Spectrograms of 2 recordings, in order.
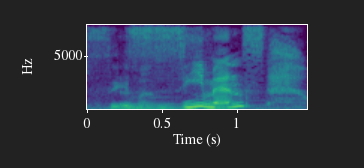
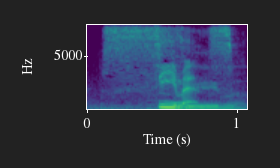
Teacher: And I mean, that might be true, but to German ears, it's really just a very minor difference. Germans pronounce it with a voiced S, which would be a Z in English, Siemens, while English speakers pronounce it with a voiceless S.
